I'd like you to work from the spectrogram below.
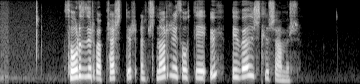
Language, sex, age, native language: Icelandic, female, 20-29, Icelandic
